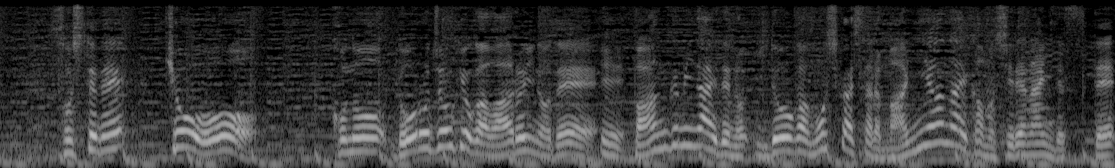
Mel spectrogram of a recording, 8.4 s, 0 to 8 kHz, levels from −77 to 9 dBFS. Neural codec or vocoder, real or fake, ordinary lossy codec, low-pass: vocoder, 44.1 kHz, 128 mel bands every 256 samples, BigVGAN v2; fake; none; 7.2 kHz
